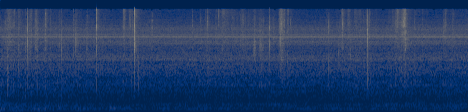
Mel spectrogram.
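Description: Origami paper being folded and creased by hand: faint, scattered paper crinkles and small clicks, a few sharper ones standing out, over a steady hiss.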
